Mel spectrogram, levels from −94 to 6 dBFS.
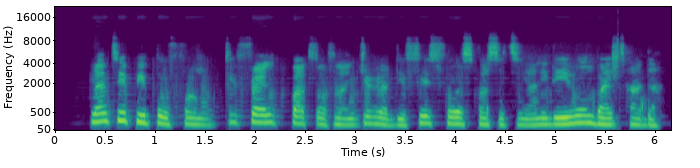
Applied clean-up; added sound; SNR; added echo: neural mask model DeepFilterNet 3.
